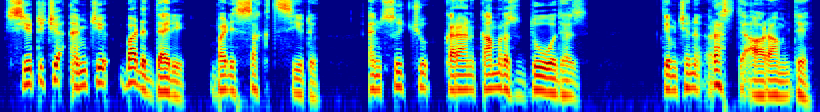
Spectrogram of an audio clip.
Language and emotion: Kashmiri, neutral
